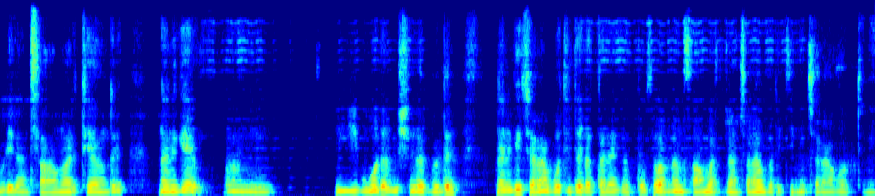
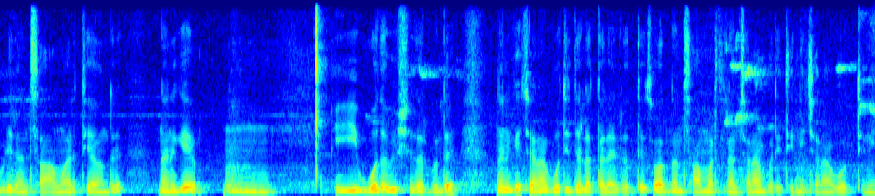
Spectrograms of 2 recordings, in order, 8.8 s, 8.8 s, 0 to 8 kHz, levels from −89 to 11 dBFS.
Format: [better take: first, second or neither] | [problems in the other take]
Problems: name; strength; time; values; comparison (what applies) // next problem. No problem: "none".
second | noise reduction (neural mask model DeepFilterNet 3)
